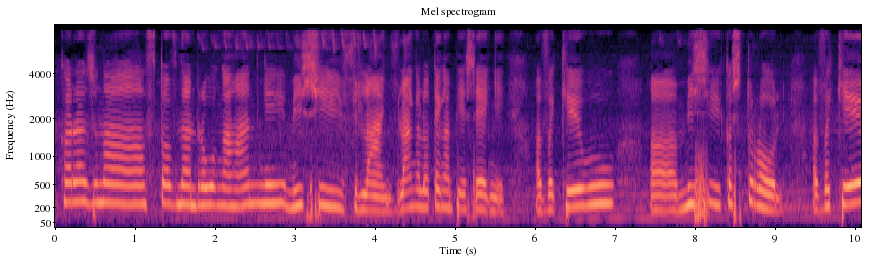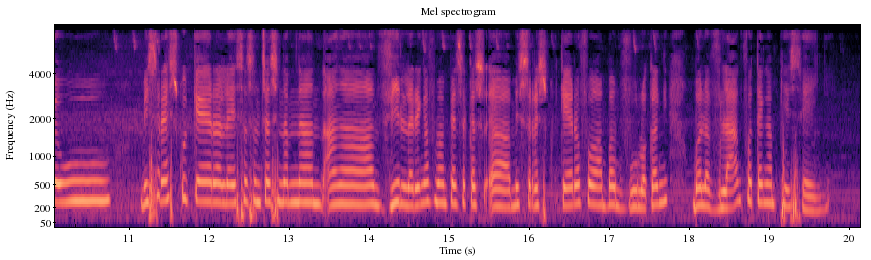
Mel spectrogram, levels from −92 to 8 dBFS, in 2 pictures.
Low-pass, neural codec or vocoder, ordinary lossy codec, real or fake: 7.2 kHz; none; MP3, 48 kbps; real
